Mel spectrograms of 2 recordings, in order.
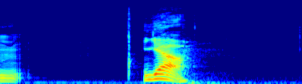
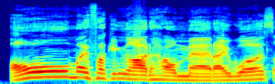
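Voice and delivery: loud, high angry exclamation; shouting how mad she was; furious outburst; 5 semitones higher, 9 dB louder than usual. Real, not acted. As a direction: burst out with real fury. Recalling rage at theater.

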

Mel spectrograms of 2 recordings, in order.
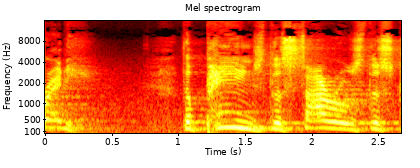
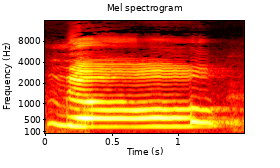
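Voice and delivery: high, drawn-out mock whine; tearful child; 7 semitones higher than usual. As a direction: wail it like an upset little girl. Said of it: "And tears".

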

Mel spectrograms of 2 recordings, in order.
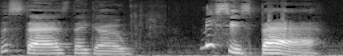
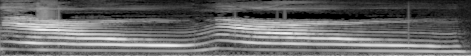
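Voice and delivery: aeroplane noise; 10 semitones higher than usual. Acted. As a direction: play aeroplane like a child. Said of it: "went Baby Bear".

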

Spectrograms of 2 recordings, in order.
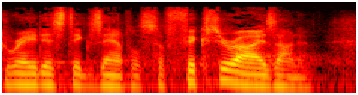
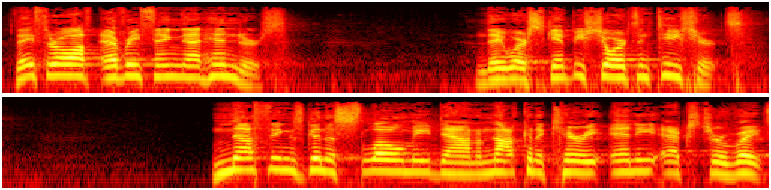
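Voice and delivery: loud, high sermon push; preaching at full force; 8 semitones higher, 10 dB louder than usual. Acted. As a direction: drive it home to the congregation. Preaching about runners throwing off.

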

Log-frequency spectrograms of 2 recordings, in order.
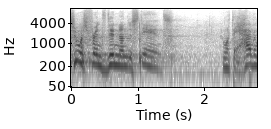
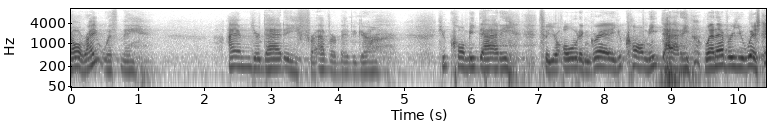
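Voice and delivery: softer, hushed promise to a daughter; tender father; 3 semitones lower, 6 dB quieter than usual. Retold or imitated. Father softly tells his daughter he is hers, tender. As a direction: speak it gently like a doting dad. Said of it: "And I said".

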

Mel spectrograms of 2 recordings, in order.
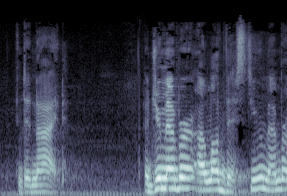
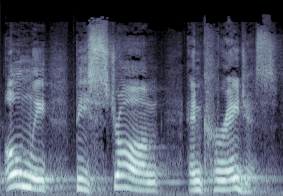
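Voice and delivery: loud, raised and slow on the commands; commanding preached voice; 4 semitones higher, 6 dB louder, slower than usual. Acted. God commanding fearful Joshua, loud and slow. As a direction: thunder God's command to be strong.

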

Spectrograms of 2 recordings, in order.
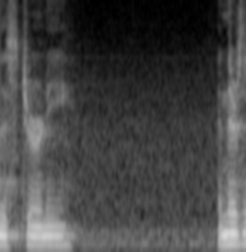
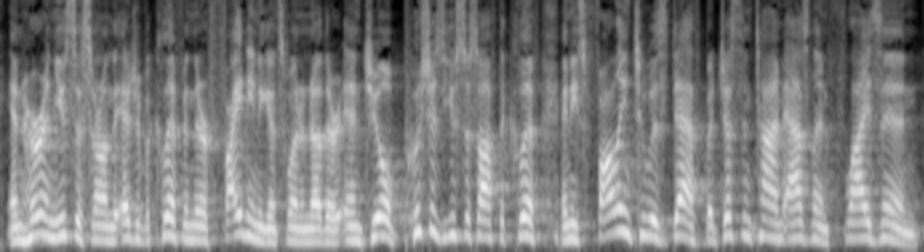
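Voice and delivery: higher, louder, racing action narration; urgent storytelling; 7 semitones higher, 6 dB louder than usual. A narrator's reading. Telling the congregation of the fight on the cliff, urgent and excited. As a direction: build the danger breathlessly fast and loud.

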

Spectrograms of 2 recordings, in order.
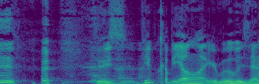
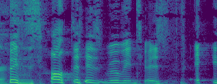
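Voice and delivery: slow, higher, laughing; laughing tease; 8 semitones higher, 4 dB quieter, slower than usual. Real, not acted. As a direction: tease your friend while cracking up. Teasing friend, laughing.

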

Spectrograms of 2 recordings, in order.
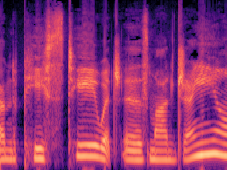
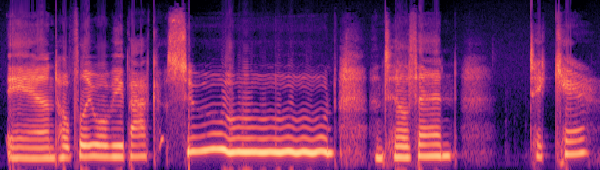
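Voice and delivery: podcast sign-off; 6 semitones higher, 4 dB louder than usual. Real, not acted.

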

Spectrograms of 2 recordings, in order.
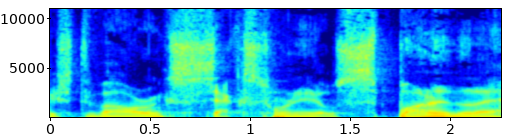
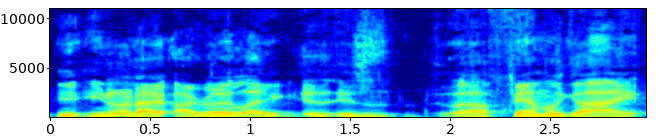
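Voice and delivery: ordinary delivery

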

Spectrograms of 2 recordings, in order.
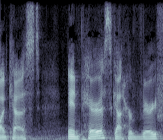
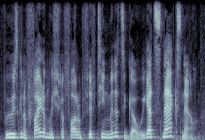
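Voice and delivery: higher, lightly voiced Casey Affleck line; Casey Affleck impression; 8 semitones higher, 4 dB quieter than usual. Quoting his favourite Casey Affleck movie line, higher. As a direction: toss off the Casey Affleck quote a bit higher. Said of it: "actually Casey Affleck".

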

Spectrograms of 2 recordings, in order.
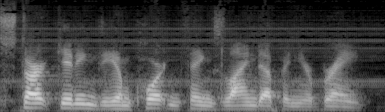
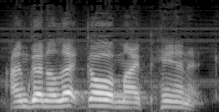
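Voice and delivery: louder and higher, firmly declared; with conviction; 4 semitones higher, 6 dB louder than usual. Shown as a demonstration. Pastor leads the congregation in a firm declaration. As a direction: say it like you mean it, for all to repeat. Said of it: "I hope you said that with conviction".

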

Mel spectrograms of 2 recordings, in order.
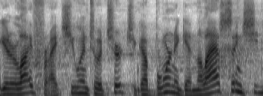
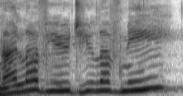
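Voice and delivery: high, drawn-out question with rising voice; fishing for love in return; needy pleading; 7 semitones higher than usual. Acted. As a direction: ask it needily, climbing higher to the end.

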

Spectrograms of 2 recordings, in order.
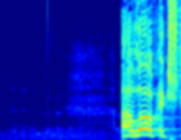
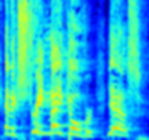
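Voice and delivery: calling out to the congregation; preaching; 4 semitones higher than usual. Acted. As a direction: hammer it home. Preaching climax.

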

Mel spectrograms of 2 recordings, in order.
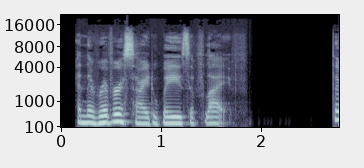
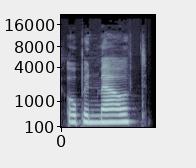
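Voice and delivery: ordinary delivery

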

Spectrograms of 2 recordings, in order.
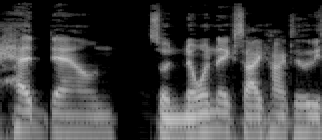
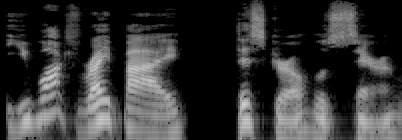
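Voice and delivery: quoting his wife; 7 semitones higher, 3 dB louder than usual. Retold or imitated. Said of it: "And she said".

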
